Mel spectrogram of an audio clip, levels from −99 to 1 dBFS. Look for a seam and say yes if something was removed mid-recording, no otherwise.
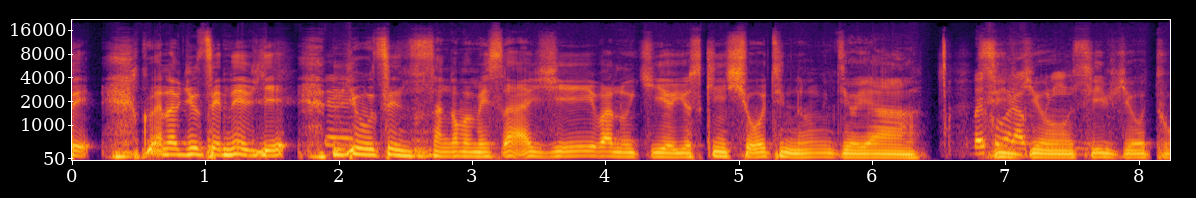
no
